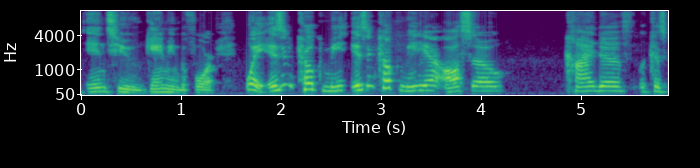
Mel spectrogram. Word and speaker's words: Koch: I always thought it was Koch Media. No, it's Coke. It depending on how you say it, sometimes it's Coke. Cook Media.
